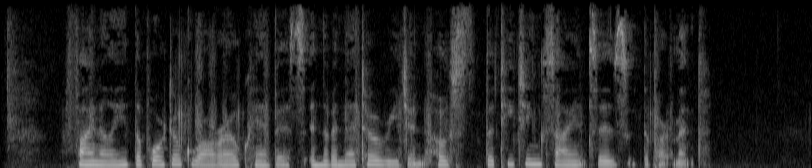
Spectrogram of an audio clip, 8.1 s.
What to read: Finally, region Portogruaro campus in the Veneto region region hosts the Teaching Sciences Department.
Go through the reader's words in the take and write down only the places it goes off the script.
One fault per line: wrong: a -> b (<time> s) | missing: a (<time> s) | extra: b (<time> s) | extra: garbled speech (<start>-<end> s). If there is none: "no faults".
wrong: region -> the (1.3 s)
missing: region (4.2 s)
